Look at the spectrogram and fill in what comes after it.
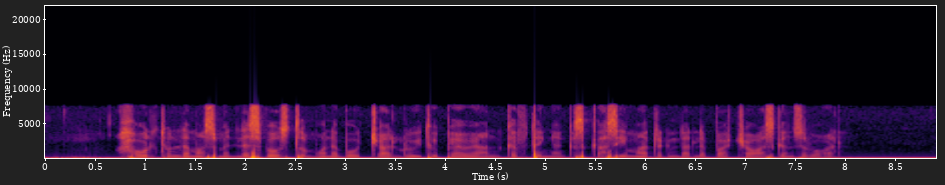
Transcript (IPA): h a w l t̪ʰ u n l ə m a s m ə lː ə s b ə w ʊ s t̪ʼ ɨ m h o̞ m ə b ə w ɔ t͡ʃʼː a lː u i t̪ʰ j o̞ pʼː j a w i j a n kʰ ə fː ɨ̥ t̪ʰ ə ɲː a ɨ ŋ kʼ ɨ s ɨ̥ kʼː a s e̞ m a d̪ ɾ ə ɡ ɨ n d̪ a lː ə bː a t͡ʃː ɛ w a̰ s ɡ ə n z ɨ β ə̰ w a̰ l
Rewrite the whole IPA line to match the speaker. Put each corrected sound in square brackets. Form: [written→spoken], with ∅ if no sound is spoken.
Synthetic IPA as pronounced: h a w l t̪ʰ u n l ə m a s m ə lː ə s b ə w ʊ s t̪ʼ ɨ m h o̞ [m→n] ə b ə w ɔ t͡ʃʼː a lː u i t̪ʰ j o̞ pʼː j a w i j a n kʰ ə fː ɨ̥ t̪ʰ ə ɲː a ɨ ŋ kʼ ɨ s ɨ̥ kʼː a s e̞ m a d̪ ɾ ə ɡ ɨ n d̪ a lː ə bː a t͡ʃː ɛ w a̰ s ɡ ə n z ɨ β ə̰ w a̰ l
